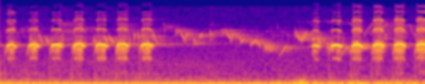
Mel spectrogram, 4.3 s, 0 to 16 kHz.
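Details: At an osprey nest in Estonia, June 2017, week-old chicks fighting over dominance: a rapid train of sharp, even whistled notes about seven per second, a pause filled with faint wavering squeaks, then the loud notes resume.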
